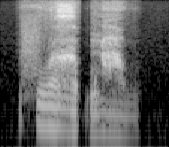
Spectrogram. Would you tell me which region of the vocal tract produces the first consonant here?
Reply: lips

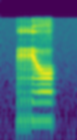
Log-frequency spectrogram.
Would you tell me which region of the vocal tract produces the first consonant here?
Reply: tongue tip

